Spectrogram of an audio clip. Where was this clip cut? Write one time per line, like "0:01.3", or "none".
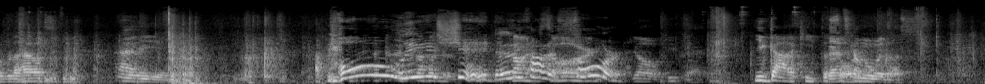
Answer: none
